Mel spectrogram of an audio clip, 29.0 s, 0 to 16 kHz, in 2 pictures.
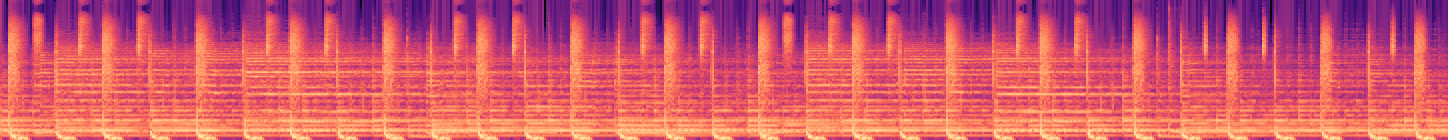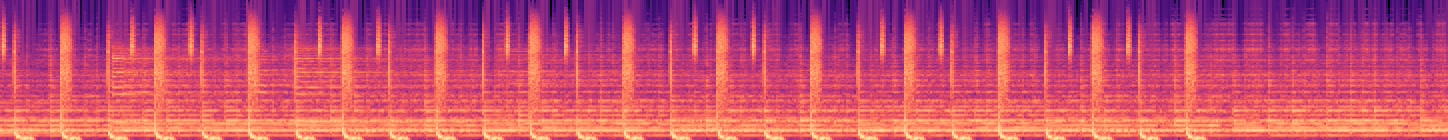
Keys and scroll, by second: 23.7 shift+Page_Down, 24.1 w, 25.4 F3, 26.0 Escape.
